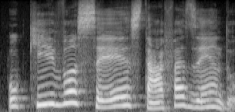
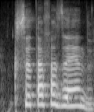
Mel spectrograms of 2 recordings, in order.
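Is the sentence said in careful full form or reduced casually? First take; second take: careful; reduced. First: Every syllable is pronounced fully and carefully. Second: Unstressed syllables are reduced and almost disappear. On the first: The speaker calls it wrong. "Nobody speaks like that in natural speech" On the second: The speaker calls it right. "I would say"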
